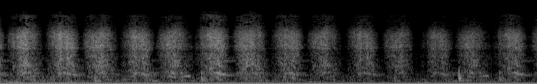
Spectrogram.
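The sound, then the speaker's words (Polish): A saw cutting through bone, used as a radio comedy sketch sound effect, rasps in many even back-and-forth strokes with a steady rhythm, loud and alone. “Przepiłowałam zręcznie kość.”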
